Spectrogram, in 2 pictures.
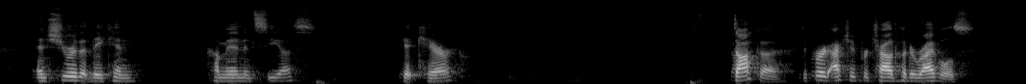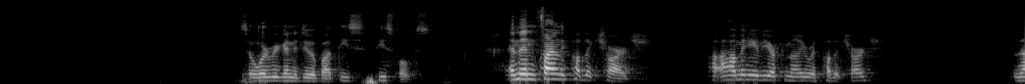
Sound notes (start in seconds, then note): none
